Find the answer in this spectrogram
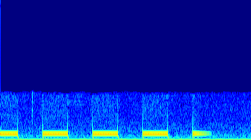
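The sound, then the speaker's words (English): A telephone line tone pulses on and off in five short, evenly spaced beeps, each a steady dual-pitched hum heard through a narrow phone connection, with no voices. “Okay, I have a dial tone there.”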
